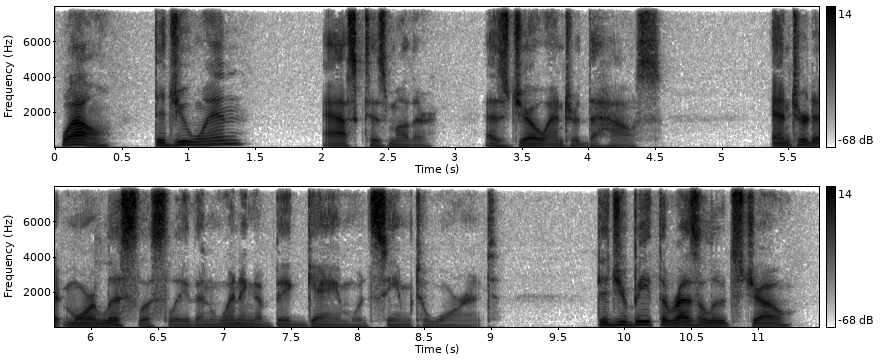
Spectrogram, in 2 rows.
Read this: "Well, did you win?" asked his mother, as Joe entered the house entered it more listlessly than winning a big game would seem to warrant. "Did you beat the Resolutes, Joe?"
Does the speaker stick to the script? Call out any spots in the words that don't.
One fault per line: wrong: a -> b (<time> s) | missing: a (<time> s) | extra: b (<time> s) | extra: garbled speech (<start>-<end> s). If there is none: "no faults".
no faults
